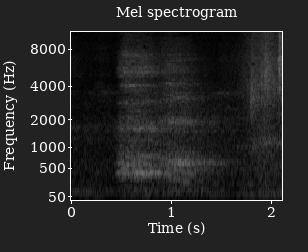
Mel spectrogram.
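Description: A person's breathy vocal sound starting about half a second in and lasting about a second, with a short hiss near the end.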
